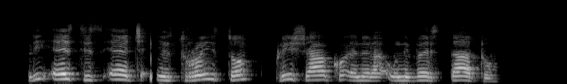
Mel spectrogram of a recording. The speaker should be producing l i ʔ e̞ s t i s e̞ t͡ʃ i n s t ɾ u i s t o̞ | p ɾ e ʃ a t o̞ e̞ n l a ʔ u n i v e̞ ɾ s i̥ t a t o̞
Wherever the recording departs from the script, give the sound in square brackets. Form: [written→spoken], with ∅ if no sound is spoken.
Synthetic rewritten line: l i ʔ e̞ s t i s e̞ t͡ʃ i n s t ɾ u i s t o̞ | p ɾ [e→i] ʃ a [t→k] o̞ e̞ n l a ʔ u n i v e̞ ɾ s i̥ t a t o̞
